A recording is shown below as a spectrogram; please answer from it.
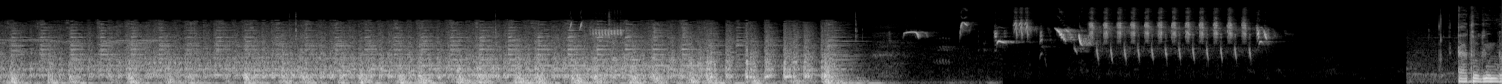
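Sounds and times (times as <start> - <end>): bird rapid repeated notes: 0.0 - 7.5, 9.0 - 12.8
music with percussive beat: 0.0 - 8.9
bird chirping: 5.7 - 6.5, 8.6 - 13.0.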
